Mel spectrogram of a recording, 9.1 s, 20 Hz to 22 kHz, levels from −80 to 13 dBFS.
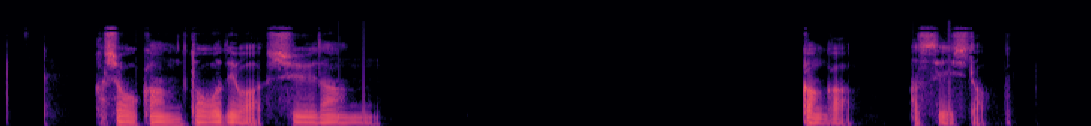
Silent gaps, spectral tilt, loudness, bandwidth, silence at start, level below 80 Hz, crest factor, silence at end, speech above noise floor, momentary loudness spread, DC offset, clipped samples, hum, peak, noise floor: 3.48-3.89 s, 3.96-6.69 s; -4.5 dB/octave; -23 LUFS; 9.6 kHz; 0.8 s; -46 dBFS; 26 dB; 0.65 s; 28 dB; 13 LU; under 0.1%; under 0.1%; none; 0 dBFS; -51 dBFS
